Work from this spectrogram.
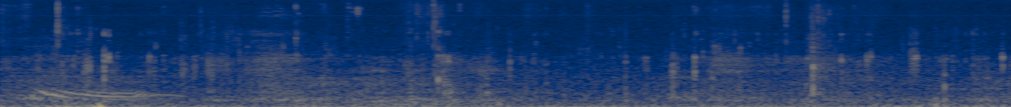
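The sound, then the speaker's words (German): Soft chewing of milk chocolate with hazelnut pieces, with a few sharp crunches and steady quiet mastication throughout. “Es schmeckt, weiß ich nicht, also wie Schokolade halt. Ja, aber meins war sehr lecker und man spürt auch die Hazelnut-Stückchen.”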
